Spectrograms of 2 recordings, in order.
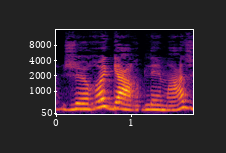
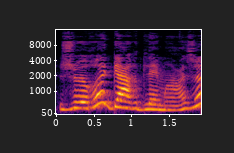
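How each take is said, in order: First: "Je regarde l'image." again slow and stretched, a bit lower; calm, slow repeat of "Je regarde l'image."; slow model reading. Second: Slow, stretched "Je regarde l'image." with the voice rising at the end; slow model reading. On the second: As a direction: read "Je regarde l'image." slowly for children to repeat. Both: Shown as a demonstration. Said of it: "teacher models French phrase".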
